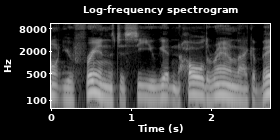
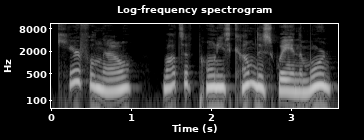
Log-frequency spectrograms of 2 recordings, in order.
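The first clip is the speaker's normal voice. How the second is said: gentle Fluttershy; 9 semitones higher, 4 dB louder than usual. Acted. Fluttershy guiding ducklings, higher gentle mare voice.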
